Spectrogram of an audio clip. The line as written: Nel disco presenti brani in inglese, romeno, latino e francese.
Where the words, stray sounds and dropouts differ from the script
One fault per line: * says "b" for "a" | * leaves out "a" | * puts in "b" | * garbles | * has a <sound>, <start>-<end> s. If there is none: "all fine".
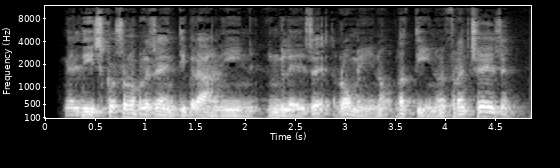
* puts in "sono"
